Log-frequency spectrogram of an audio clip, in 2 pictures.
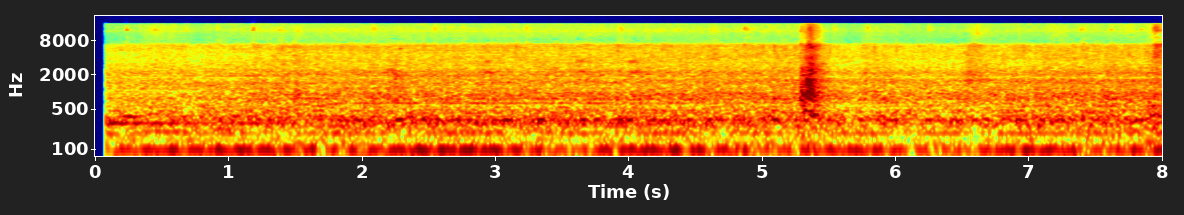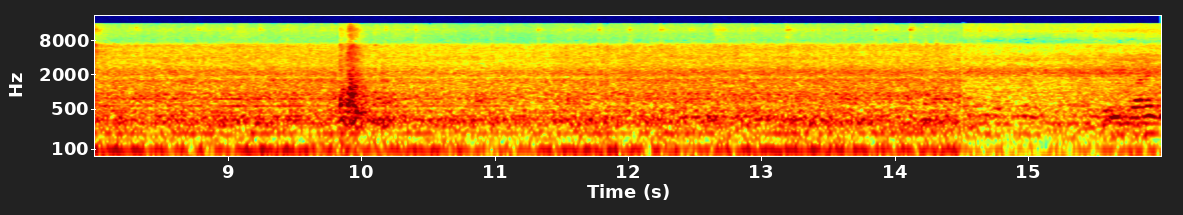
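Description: Steady mechanical hum of a belt-driven plastic-processing machine running, with two sharp clacks about five seconds apart. The sound changes shortly before the end.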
